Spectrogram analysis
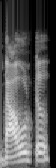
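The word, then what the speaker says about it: doubt: तो यदि टी से पहले बी हो तो हमारा जो बी है वो क्या रहने वाला है, साइलेंट रहने वाला है। जैसे इसको बोलेंगे हम डाउट, डेट, इसको डेप्ट नहीं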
